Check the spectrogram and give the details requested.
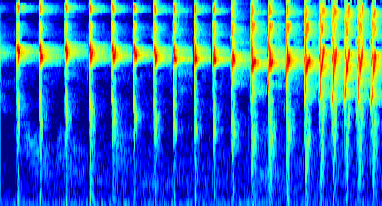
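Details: Lovebird ngekek trill for provoking silent rival lovebirds into calling: clear, high, piping notes start slowly, then accelerate and grow louder and buzzier toward the end.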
